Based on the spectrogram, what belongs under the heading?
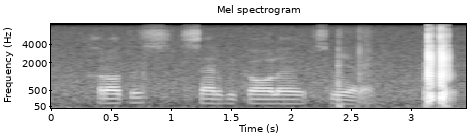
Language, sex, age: Afrikaans, male, 18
